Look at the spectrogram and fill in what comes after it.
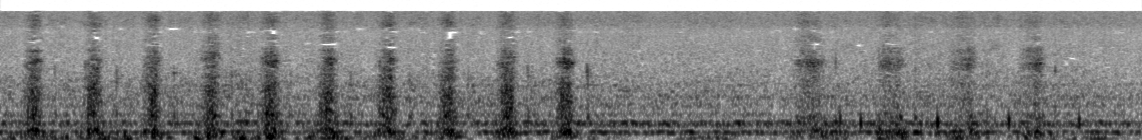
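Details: Droning hum of honey bees with quick rhythmic clicking or puffing at about three per second that fades midway, leaving the buzz with a few scattered ticks.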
